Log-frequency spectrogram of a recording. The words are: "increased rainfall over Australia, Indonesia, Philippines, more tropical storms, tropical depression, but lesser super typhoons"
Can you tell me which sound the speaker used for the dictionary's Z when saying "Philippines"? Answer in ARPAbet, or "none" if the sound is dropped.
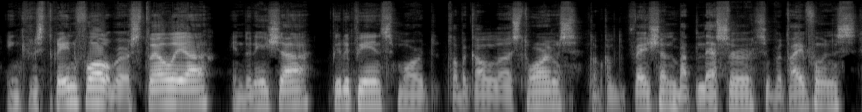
S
